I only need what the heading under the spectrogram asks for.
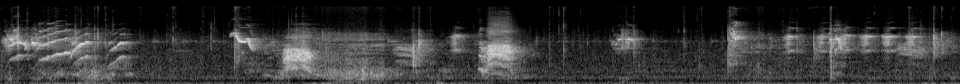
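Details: Crows fighting over food, giving loud harsh caws and squawks in overlapping bursts, some rapid repeated notes near the end, with quiet gaps between outbursts.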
